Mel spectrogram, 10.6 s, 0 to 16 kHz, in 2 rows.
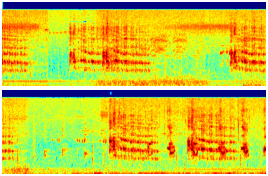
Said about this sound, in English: This gobbler's not 50, 60 yards from me in the tree, and I got a big tree in front of me.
